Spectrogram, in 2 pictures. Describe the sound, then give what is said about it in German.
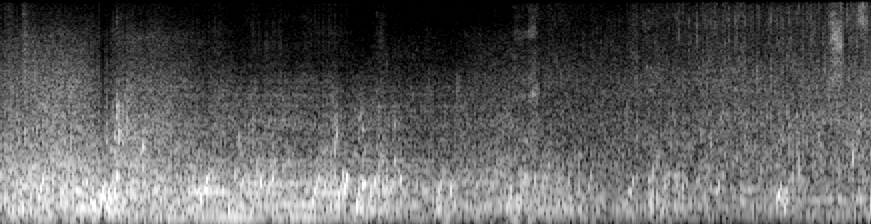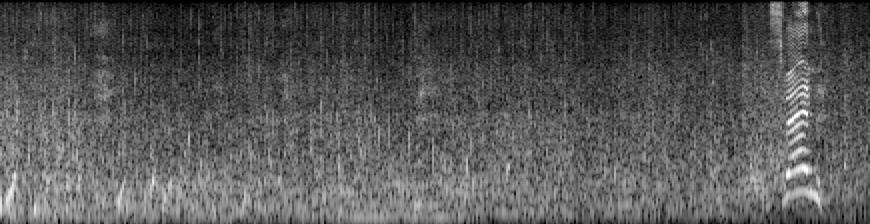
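Loud, steady rushing of a torrential river current roars for the whole stretch, a dense churning wash with a brief gurgling burst near the end. “Im letzten Moment, in der letzten Sekunde, spülte der reißende Strom sie hinaus in den Fluss.”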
